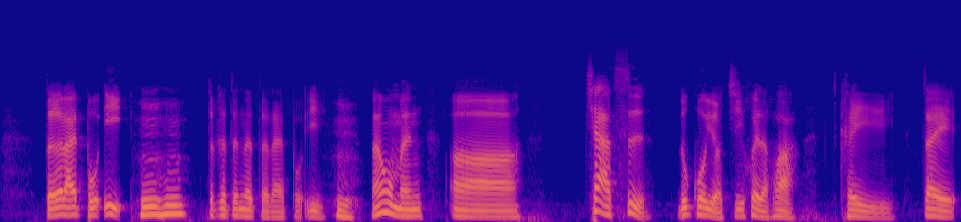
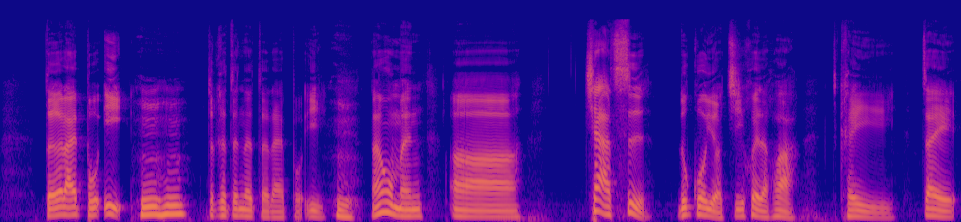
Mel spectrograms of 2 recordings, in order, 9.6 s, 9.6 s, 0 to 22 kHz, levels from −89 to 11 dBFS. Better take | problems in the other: second | muffled; very; fading above 2.5 kHz

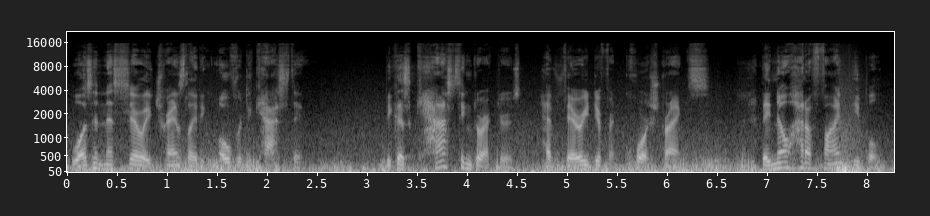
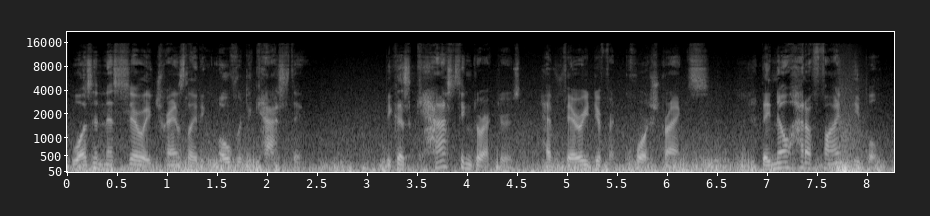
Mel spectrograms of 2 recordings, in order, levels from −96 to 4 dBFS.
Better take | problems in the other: first | wind noise on the microphone; heavy; 9 dB below the speech; occasional gusts in the first

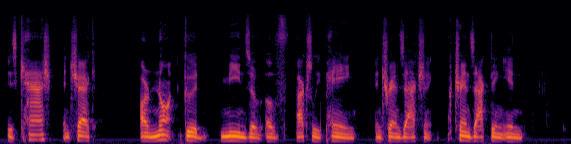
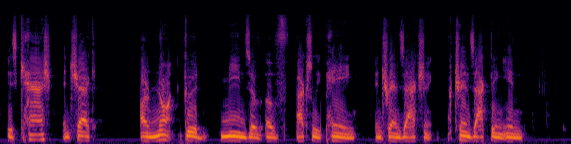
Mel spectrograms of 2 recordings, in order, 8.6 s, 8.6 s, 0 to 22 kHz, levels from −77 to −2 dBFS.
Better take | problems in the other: first | distortion; slight; 10 dB below the speech

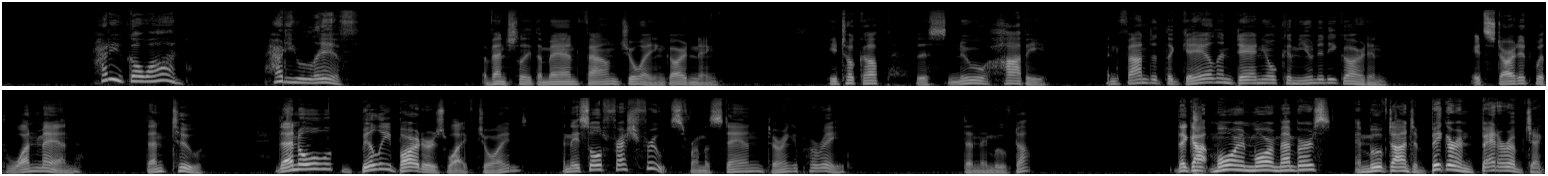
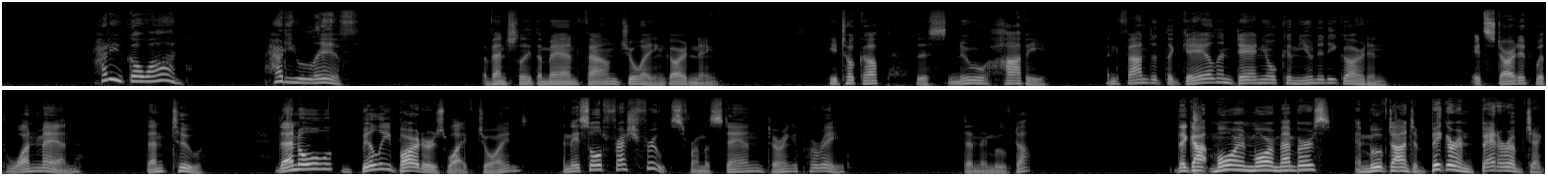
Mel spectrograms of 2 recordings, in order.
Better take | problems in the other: neither | none

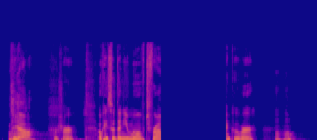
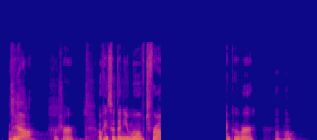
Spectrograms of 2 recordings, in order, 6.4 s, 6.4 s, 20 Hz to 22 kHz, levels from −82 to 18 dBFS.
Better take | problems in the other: neither | audio cutting out; at 3 s for 1.5 s; the same in both

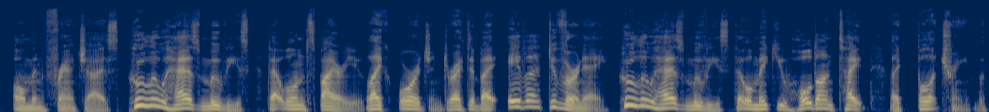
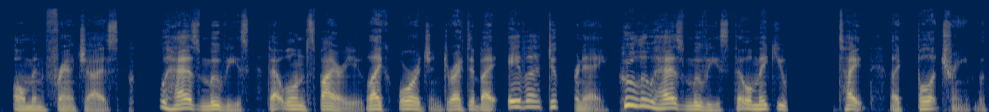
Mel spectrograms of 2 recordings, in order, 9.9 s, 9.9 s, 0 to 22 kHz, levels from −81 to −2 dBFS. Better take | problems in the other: first | audio cutting out; at 1.5 s, at 5.5 s and at 8 s

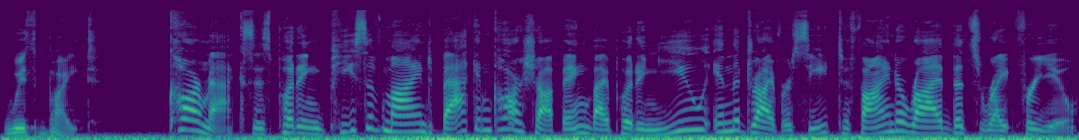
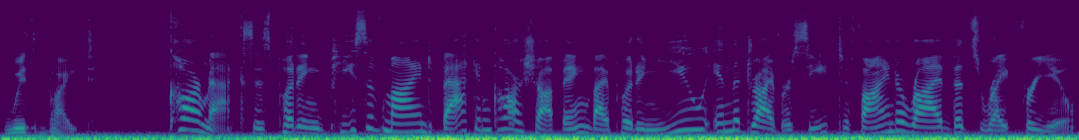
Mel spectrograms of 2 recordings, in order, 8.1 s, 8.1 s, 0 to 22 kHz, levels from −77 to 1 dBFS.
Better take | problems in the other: first | low rumble; loud; throughout; 9 dB below the speech; faint in the first

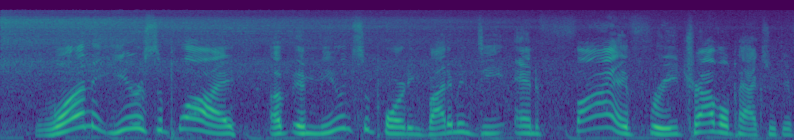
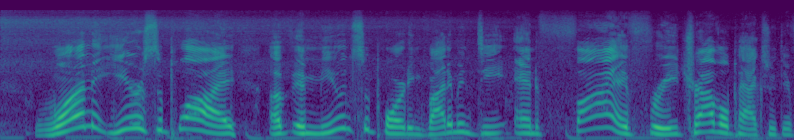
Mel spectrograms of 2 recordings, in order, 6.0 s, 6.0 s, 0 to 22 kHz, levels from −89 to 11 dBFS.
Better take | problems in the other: second | hiss; loud; throughout; 10 dB below the speech; faint in the second

